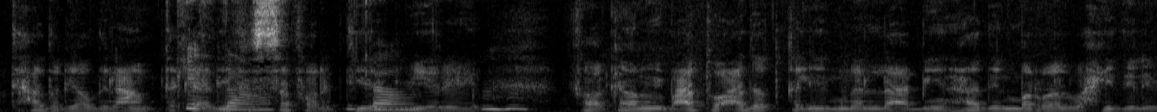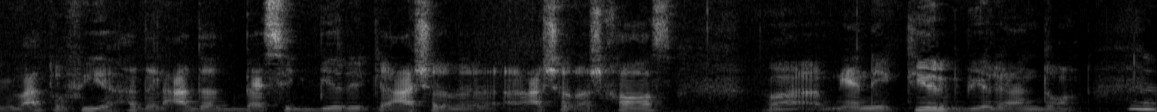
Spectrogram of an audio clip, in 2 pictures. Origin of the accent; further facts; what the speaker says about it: Syria; الجمهور الموجود بالصاله كله صار يزقف لنا كسوريين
